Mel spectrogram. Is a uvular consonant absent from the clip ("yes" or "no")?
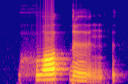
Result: yes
